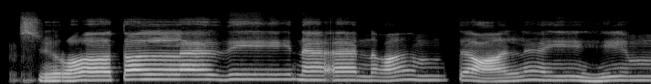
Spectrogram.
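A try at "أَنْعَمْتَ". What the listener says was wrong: Nun kepantul. An jangan ana. Tahan satu harokat. An'amta. Bukan an'amta. Nah, itu kepantul-pantul. An'amta.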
